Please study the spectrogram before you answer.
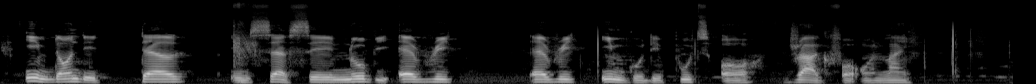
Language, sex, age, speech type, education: Nigerian Pidgin, male, 30-45, spontaneous, tertiary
